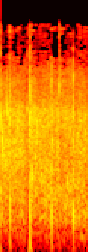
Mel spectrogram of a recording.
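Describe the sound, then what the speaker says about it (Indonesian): A crowd at a health insurance outreach session claps briefly, a quick burst of close, rhythmic hand claps lasting about a second. "tepuk tangan itu semua"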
